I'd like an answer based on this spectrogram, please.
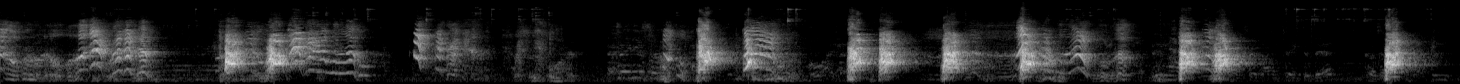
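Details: Pups roughhousing during play, giving a long series of high, squealing yelps, barks and chattering cries, irregular bursts roughly every half second to one second, sounding strangely like monkeys.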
